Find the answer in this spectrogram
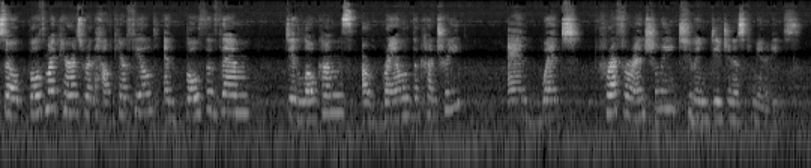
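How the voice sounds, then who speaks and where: Speaking with a Canadian accent, a woman has a fairly high pitch, an animated tone and ordinary pitch variation at a fairly slow pace. Noticeable background noise and audible room echo fill the recording. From Canada, Toronto. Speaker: astronomy professor and planetarium director. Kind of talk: public lecture. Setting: planetarium with audience.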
